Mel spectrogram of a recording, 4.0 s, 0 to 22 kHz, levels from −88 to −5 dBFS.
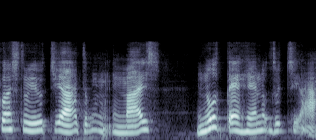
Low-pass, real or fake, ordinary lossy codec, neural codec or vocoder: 7.2 kHz; fake; AAC, 48 kbps; codec, 24 kHz, 1 kbps, SNAC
